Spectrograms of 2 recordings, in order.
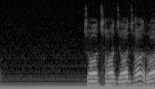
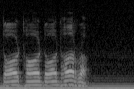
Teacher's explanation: আমাদের রটাকে উচ্চারণ করতে হবে কোথা থেকে, তালু মানে মূর্ধা থেকে, যেখান থেকে আপনি ট বলছেন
